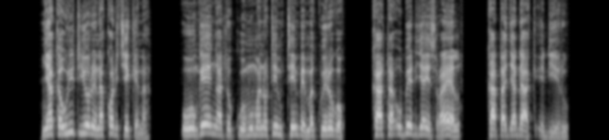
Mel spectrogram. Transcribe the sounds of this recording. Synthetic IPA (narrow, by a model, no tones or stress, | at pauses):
ɲakauɾitjoɾenakɔdt͡ʃɪkɛna̰ | oːŋɡeŋatɔkwomumanɔtɪmtɪmbɛmakweɾoɡo | kataʔobedd͡ʒaɪsɾaɛl | katad͡ʒadakedjeɾu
